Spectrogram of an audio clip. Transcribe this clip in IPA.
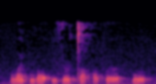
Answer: lˠɛp ɾuɾɔ ʔizə˞ ǀʌ qɔfə | pʊ

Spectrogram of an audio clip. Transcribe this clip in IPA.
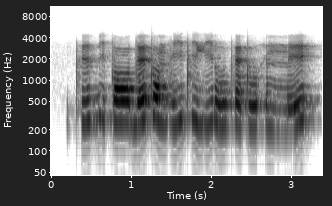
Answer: pʰɪɓitɔː dɛtɔ nzitʰi ji ɾʊːpʰɛtʊːhɪ mːe

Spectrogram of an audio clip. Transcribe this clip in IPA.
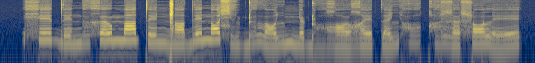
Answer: xe˦d̪e˨nə̤˧xə˦ʊ̯ ma˦ t̪e˦ŋ͡ǁa˧ d̪e˦nɒ˦ɕə̤˨ʎ ɖə̤˦ðɔ˨˦ʎ ɲə˧ɖɔ̤˨ʁɒ˨ʊ̯ ʁe˨t̪ɛ˨˦ʎhɔ̤˦ qʰə̤˦ ɮə˧ɬɔ˦ le˨˦

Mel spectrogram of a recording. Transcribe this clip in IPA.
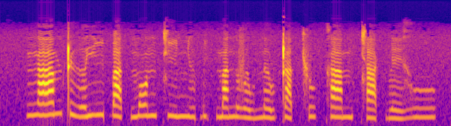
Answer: ŋaː˧˥m ʈɨ˨˩˨ə̯ ji˧ɓa˨˩t̚mɔ˧n ci˧ ɲɨ˨˩ɓi˨˩k̚ma˧n və˨˩˨wnə˨˩˦wʈa˨˩t̚ ʂu˧ ka˧m ca˨˩k̚le˨˩˨ɣu˧

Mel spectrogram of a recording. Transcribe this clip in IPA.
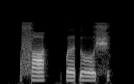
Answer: sˤɪ | k͡pəɗoːʃ

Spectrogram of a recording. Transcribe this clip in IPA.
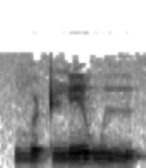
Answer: vɵʈŋe wɨ

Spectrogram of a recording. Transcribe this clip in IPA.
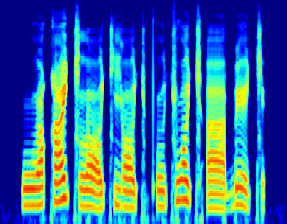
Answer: wu˨˦qeː˧˥˧clɔː˨˩˦cjɔː˨c pʼuː˨cwɔ˥˩cʔaː˨ ɓɪ˥˩c

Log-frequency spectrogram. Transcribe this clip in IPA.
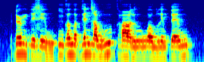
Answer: ɗə˞mbɪːzɪw | ŋɡʌwʌ ɡɛnzɑw uːɡʱɑːluː wɔwlɪwɠɛw

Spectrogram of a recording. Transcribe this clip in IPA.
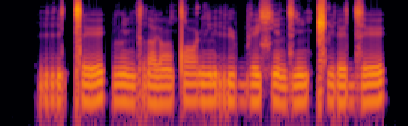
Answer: rʲɛǀe | lĩɡrajĩtˤa ɡĩrʲu be ɕẽd͡zĩ ǁiɾe d͡ze

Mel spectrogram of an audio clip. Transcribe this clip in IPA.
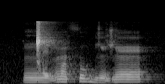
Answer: ŋ͡ǁɛ˧˩ŋɔ̃˥˧ θu˥ɡʲɛ̃˧˩ ʒɛ̃˧

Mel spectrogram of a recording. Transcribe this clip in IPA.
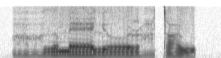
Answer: ɦɔ̤ ðʊmɛːlʲoːɭɔ̤ tˤu

